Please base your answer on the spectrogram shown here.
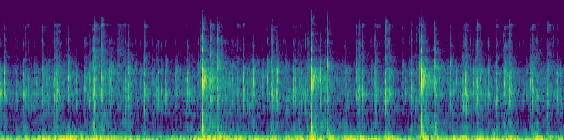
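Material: Plastic.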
